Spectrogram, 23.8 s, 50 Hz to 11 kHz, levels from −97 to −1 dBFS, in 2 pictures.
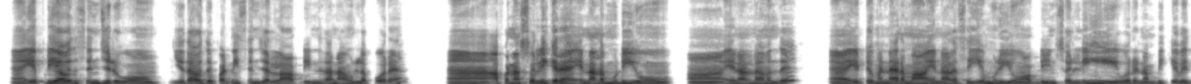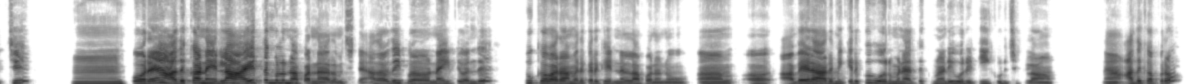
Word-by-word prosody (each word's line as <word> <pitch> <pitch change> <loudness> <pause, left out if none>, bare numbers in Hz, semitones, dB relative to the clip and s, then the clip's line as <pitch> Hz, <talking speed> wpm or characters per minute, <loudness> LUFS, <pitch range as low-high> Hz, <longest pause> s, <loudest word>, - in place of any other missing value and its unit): அ - - -4 0.2
எப்டியாவது 255 +3 +3
செஞ்சிருவோம். 225 -1 -2 0.3
ஏதாவது 215 +2 +1
பண்ணி 220 +2 -3
செஞ்சிரலாம் 190 -2 -1
அப்டின்னுதான் 205 +6 -5
நான் 205 -3 -3
உள்ள 195 0 -2
போறன். 175 - -3 0.5
அ - - +1 0.4
அப்ப - - -7
நான் 235 - 0
சொல்லிக்கிறன். 250 -4 +3
"என்னால 215 +4 +2
முடியும். 215 -4 -2 0.3
அ - - -1 0.4
என்னால 195 +1 +1
நான் 200 -2 -2
வந்து 260 +8 -1 0.5
அ - - +1 0.2
8 210 +2 -3
மணி 210 -1 -1
நேரமா 215 +1 +2 0.2
என்னால 185 +2 -1
செய்ய 200 +3 -3
முடியும்." 180 -2 -3
அப்டின்னு 190 +3 -6
சொல்லி 185 +9 -3 0.4
ஒரு 185 0 -3
நம்பிக்க 210 +4 -10
வச்சு 225 +11 -5 0.6
ம் 200 0 -4
போறன். 235 +6 +7
அதுக்கான 270 +1 +6
எல்லா 285 +2 +7
ஆயத்தங்களும் 285 +1 +4
நான் 240 -5 0
பண்ண 190 -1 -1
ஆரம்பிச்சிட்டன். 170 +2 -6
அதாவது 210 +6 -1
இப்ப 220 -5 -4 0.2
நைட்டு 200 +2 -2
வந்து 190 - -3 0.4
தூக்கம் 260 -3 +1
வராம 215 -1 +3
இருக்கறதுக்கு 205 +2 -4
என்னெல்லாம் 185 +1 -2
பண்ணணும், 165 0 -5 0.3
ஆம். 190 -1 -1 0.3
அ 190 0 -4
வேல 220 +2 +7
ஆரம்பிக்கறதுக்கு 210 +6 -4
1 205 - -4
மணி 200 -1 -2
நேரத்துக்கு 205 0 -6
முன்னாடி 200 +1 -3
1 180 - -5
டீ 210 - -4
குடிச்சுக்கலாம். 160 -2 -6 0.6
அ 190 - -2 0.2
அதுக்கப்புறம் 260 - -2
205 Hz, 155 wpm, -23 LUFS, 190-235 Hz, 0.6 s, போறன்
